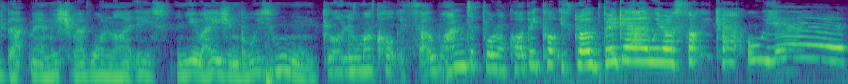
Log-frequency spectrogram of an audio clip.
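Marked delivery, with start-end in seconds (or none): 2.8-8.4 hammed-up rapture, rising to a high finish; mock ecstatic gushing. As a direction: gush with mounting mock delight. Acting out mock sexual boasting.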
